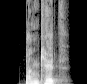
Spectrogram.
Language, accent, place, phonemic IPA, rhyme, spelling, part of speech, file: German, Germany, Berlin, /baŋˈkɛt/, -ɛt, Bankett, noun, De-Bankett.ogg
- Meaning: 1. banquet (meal) 2. part of the organisation responsible for organising banquets and conferences 3. verge (grassy area between road and sidewalk)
